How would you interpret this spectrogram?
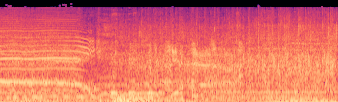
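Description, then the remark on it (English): Loud, excited shouting and cheering from a small group doing their debt-free scream, shouting 'We're debt-free!' after a countdown, voices overlapping in a sustained celebratory burst with whoops, energetic throughout. “They planned their debt-free scream together.”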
